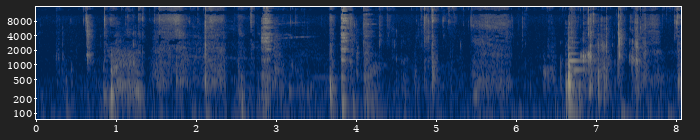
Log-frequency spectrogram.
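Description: Chewing and biting into chicken wings, with scattered short clicks and crunches. There is a louder sharp knock about two-thirds of the way through.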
